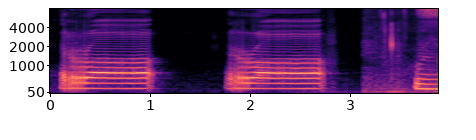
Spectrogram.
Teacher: زبان کی نوک کی پیٹھ کو اوپر کے دانتوں کی مسوڑوں کو لگانے سے را نکلتا ہے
